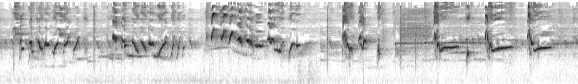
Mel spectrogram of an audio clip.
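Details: White-rumped shama, a championship-quality bird, singing a varied song with fast whistled trills, rising and falling slurred notes and sharp chips; imitated phrases are included, used as a master recording for training other songbirds.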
